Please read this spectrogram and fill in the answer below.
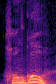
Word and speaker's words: hungu: But how about hungu. Hungu. See? Hungu. That has two of them, right? See, this has two U's. We've got two U's in this one.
